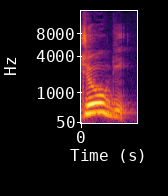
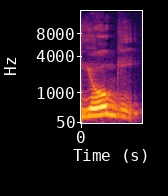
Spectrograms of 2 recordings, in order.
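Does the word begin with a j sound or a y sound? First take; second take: j sound; y sound. First: The word begins with a j sound. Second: The word begins with a y sound. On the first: This is the northern way of saying it. "in North, they may say it as jogi" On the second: This is the southern way of saying it. "In South, we say yogi"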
